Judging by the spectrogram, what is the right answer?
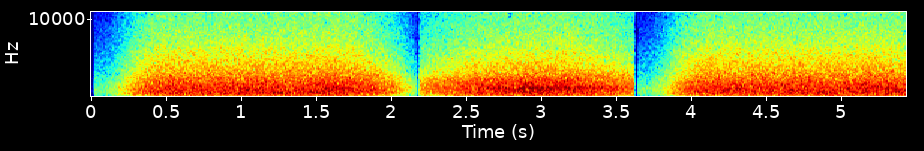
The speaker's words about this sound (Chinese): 一起跳起来，将河面溅起好多水花。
